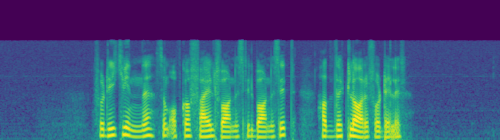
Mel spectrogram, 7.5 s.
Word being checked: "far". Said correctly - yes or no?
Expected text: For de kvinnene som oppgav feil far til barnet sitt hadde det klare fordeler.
no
